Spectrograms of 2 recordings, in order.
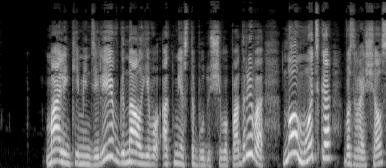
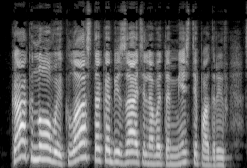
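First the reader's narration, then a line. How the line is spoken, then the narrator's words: Calm. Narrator (Russian): спокойно сказал сторож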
